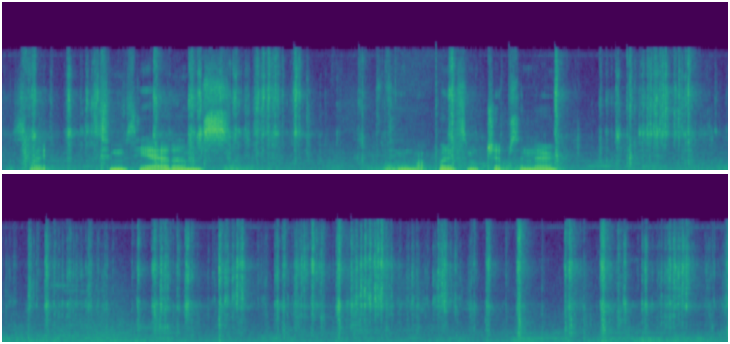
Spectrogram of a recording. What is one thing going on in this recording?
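Poker chips click and clatter on a table.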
